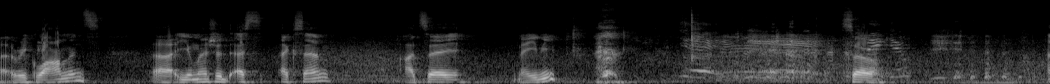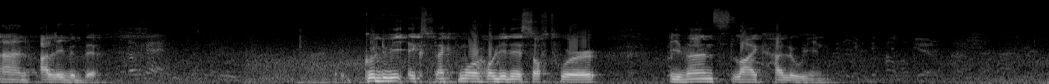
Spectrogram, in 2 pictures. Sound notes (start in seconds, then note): 6.8 cheer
